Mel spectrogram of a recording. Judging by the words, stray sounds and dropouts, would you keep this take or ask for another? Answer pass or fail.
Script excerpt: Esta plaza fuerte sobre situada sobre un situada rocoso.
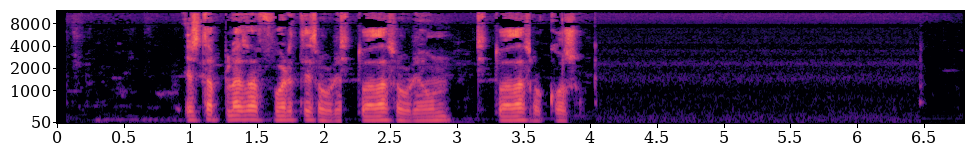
pass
